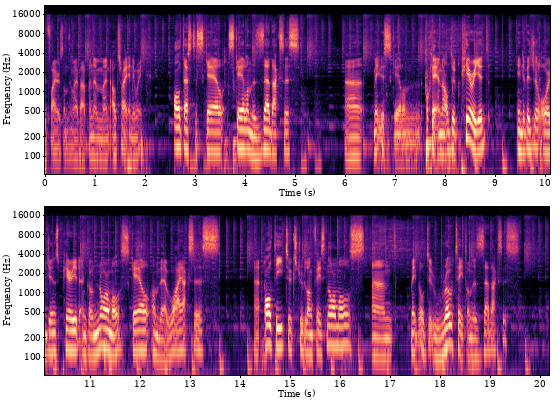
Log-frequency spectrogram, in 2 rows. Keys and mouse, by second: 1.1 middle click, 1.9 alt+s, 3.5 s, 5.6 middle click, 6.7 s, 11.2 s, 14.4 alt+e, 18.1 r.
